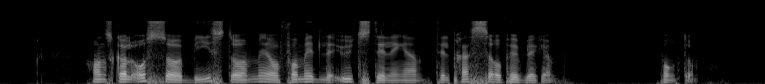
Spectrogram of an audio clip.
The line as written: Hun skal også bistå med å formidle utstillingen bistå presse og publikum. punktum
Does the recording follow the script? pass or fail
fail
